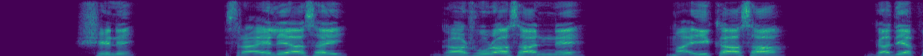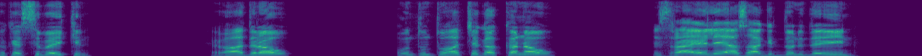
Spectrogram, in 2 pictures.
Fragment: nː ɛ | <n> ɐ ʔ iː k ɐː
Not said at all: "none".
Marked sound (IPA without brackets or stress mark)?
m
